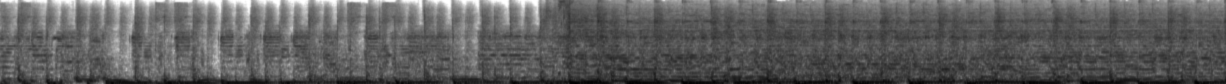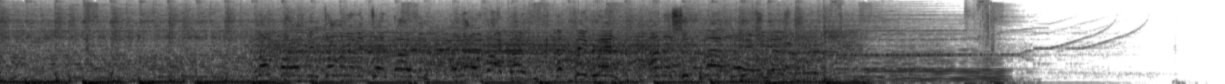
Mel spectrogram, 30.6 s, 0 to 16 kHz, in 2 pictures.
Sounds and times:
Music: 0.0 - 30.6
Speech: 18.4 - 25.7.

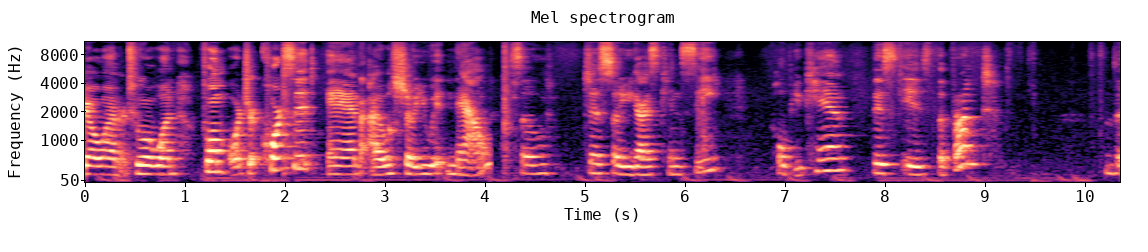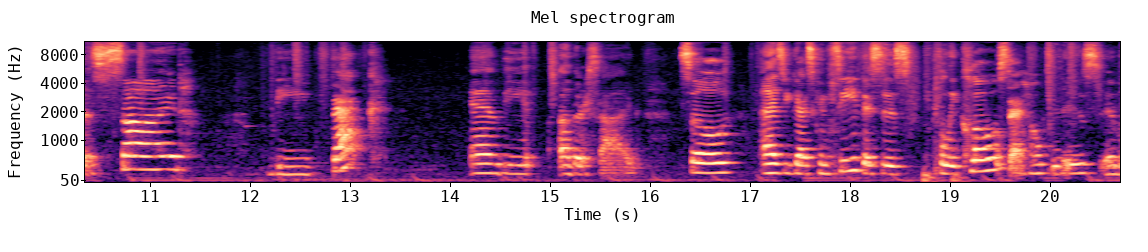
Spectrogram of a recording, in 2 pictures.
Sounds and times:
Speech: 0.0 - 9.2, 10.2 - 11.5, 12.2 - 13.4, 14.2 - 20.7
Inside, small room: 0.0 - 20.7.

